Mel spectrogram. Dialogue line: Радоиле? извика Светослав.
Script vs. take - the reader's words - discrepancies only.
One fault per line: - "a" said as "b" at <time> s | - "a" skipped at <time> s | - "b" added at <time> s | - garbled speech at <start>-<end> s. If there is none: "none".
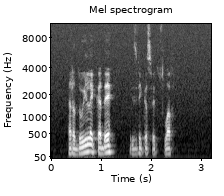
- "къде" added at 0.9 s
